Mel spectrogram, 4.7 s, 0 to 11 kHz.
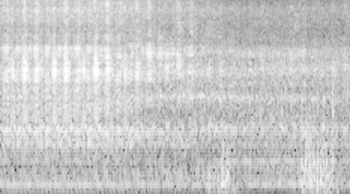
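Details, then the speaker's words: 2003 Kenmore R22 window air conditioner, hard-starting compressor, drawing about 15 amps at start then 10 amps; loud steady hum with rough pulsing rattle. Noisy compressor running harsher than it should. "Okay, we're going to start it up again. There we go. Let's watch that. Start it up at 15 amps. That's pretty loud."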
